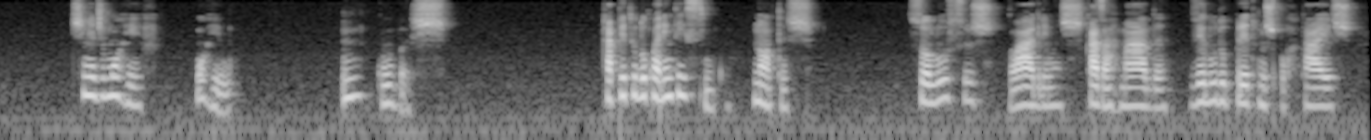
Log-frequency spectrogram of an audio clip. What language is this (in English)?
Portuguese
